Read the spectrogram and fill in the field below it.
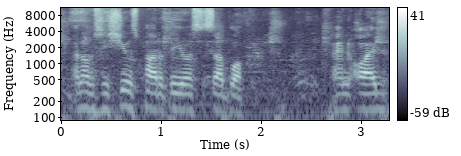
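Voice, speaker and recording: A man with an Australian accent at a fairly high pitch, music in the background. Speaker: tourist. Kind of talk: casual interview.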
